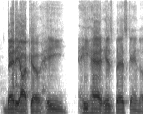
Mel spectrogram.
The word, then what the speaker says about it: Bediako: But I want to give a shout out to Charles DiBiaco. I think I always say his name wrong, but Bediako. Bediako.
